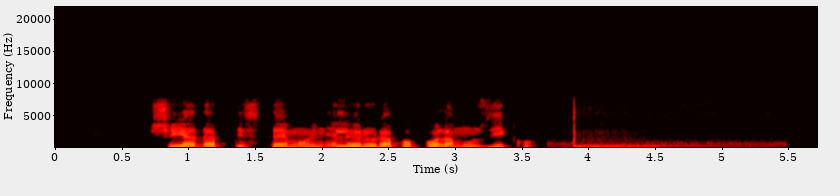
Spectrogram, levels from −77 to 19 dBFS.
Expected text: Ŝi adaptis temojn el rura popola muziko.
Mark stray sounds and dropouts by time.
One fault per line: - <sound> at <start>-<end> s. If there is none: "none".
- thud at 3.9-5.3 s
